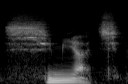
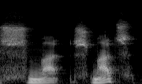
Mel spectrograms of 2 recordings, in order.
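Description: First: The first consonant is soft, with spread lips. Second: The first consonant is a hard sh sound. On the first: The speaker calls it right. "Also schön aus der Breite" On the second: The speaker calls it wrong. "Kein Schmatsch"

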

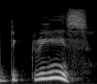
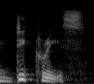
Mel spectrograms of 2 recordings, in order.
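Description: First: The stress is on the second syllable. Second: The stress is on the first syllable. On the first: It is a verb: to reduce. "The second syllable is stressed there" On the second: It is a noun: a reduction. "the stress is on D, it is a noun"

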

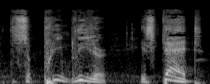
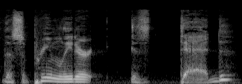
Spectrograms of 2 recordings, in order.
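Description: First: It is said as a plain statement. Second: It is said as a disbelieving question.

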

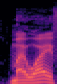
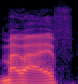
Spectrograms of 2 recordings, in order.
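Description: First: It is said in his normal voice. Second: It is said in a Borat impression.

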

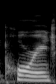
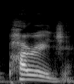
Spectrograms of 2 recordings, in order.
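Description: First: It is said with a standard mainland pronunciation. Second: It is said with a Caribbean island pronunciation. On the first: This is how outsiders say it. "We don't say porridge" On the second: This is how islanders say it. "we say porridge"

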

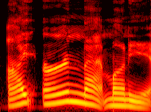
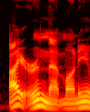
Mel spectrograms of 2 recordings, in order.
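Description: First: It is said in a whiny, complaining voice. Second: It is said in a plain, normal voice. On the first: Someone else said it. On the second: The speaker means it personally.

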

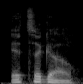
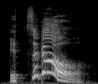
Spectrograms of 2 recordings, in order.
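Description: First: It is said in a normal voice. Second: It is said in a Mario-like voice.

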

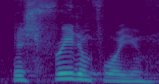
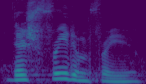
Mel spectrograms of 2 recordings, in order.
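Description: No difference in how they are said.

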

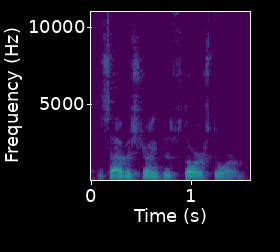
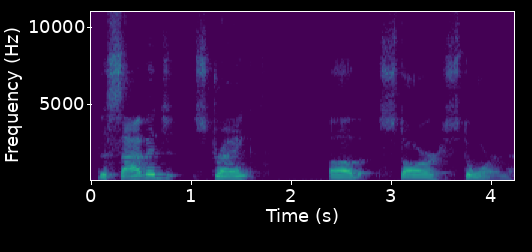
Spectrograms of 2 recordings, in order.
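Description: First: The phrase is said quickly. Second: The phrase is said slowly and carefully. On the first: "Let's try that" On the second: "I was afraid to say that too fast"

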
